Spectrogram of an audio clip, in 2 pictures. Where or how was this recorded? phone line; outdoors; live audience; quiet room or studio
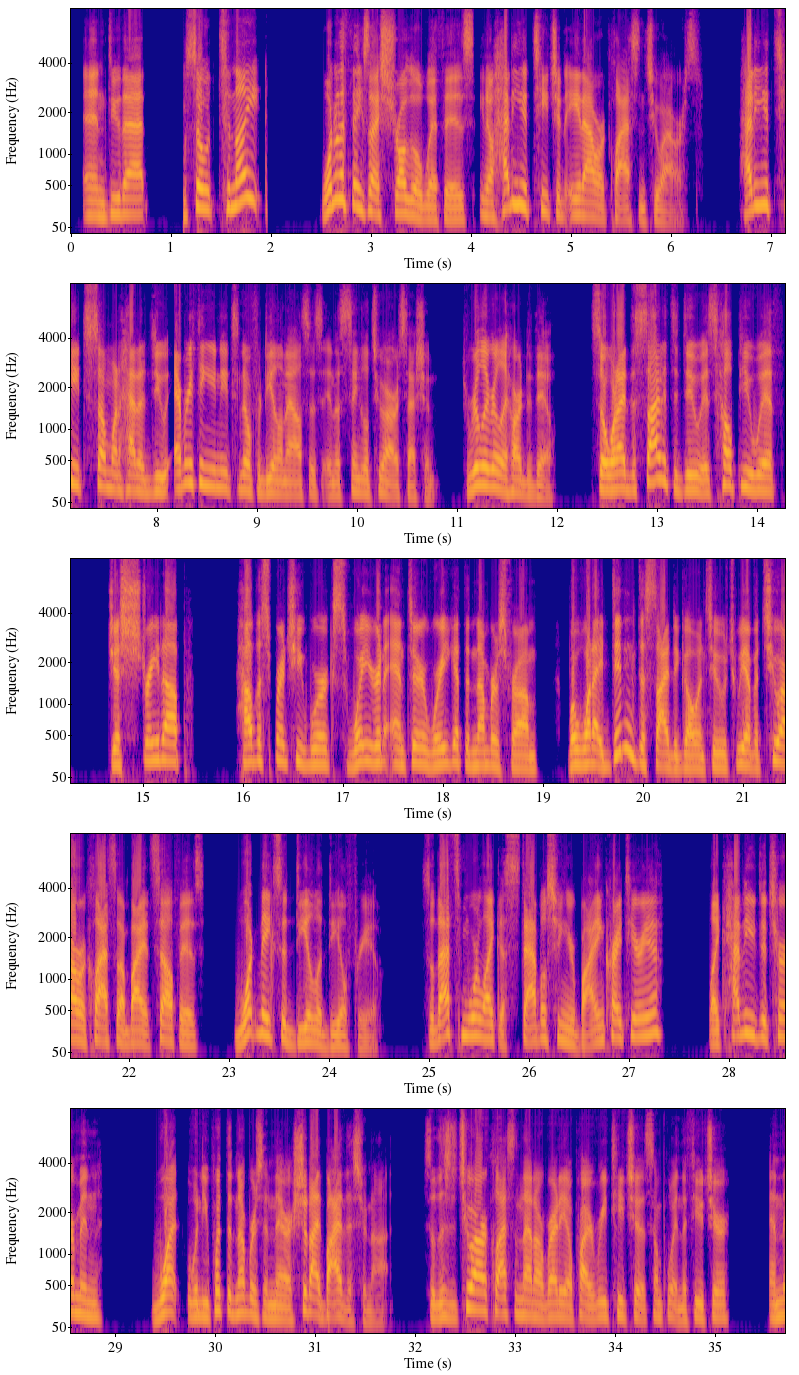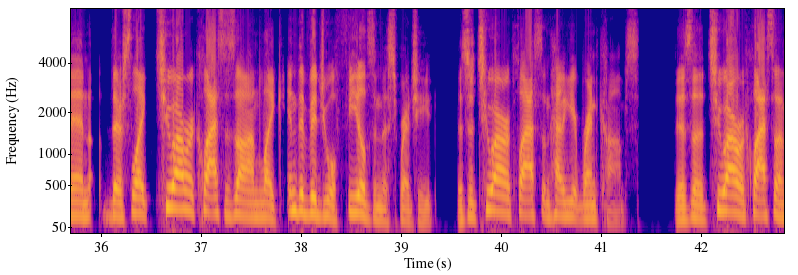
live audience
